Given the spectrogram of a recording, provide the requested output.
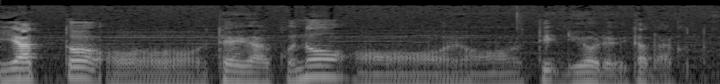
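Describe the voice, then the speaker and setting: A man speaks over noticeable background noise. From Japan, Nantan, Kyoto Prefecture. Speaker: community organizer. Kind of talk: radio interview.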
